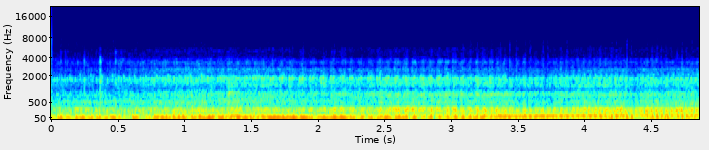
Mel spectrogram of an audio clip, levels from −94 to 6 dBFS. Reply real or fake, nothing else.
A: real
